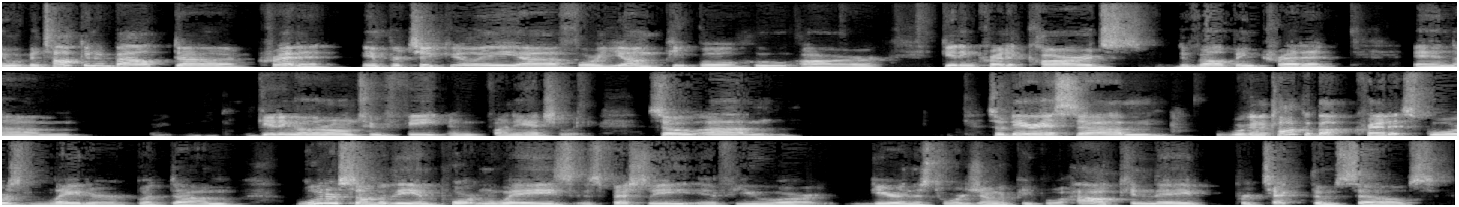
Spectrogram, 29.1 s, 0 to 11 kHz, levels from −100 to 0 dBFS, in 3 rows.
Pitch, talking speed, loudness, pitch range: 145 Hz, 135 wpm, -20 LUFS, 130-165 Hz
